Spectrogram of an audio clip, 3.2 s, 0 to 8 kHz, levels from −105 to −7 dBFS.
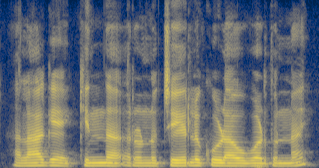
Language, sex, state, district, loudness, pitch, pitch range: Telugu, male, Telangana, Mahabubabad, -18 LUFS, 130 Hz, 125-135 Hz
